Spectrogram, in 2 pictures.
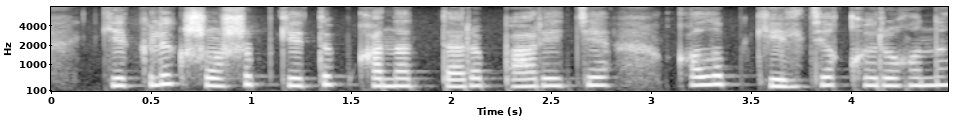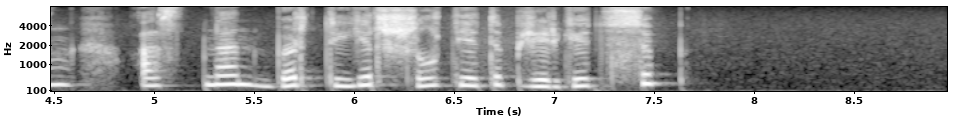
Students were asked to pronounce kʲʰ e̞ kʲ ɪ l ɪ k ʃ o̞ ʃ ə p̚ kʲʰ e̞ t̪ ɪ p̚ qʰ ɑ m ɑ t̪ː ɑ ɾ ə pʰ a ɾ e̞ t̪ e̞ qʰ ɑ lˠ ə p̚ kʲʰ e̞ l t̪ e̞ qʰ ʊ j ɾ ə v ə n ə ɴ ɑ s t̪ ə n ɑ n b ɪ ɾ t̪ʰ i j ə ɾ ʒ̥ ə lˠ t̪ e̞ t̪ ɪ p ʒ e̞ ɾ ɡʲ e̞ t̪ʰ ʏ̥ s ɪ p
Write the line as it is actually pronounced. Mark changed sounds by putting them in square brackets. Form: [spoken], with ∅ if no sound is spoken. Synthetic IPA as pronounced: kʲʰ e̞ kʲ ɪ l ɪ k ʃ o̞ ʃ ə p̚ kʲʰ e̞ t̪ ɪ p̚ qʰ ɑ [n] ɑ t̪ː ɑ ɾ ə pʰ [ɑ] ɾ e̞ t̪ e̞ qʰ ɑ lˠ ə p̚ kʲʰ e̞ l t̪ e̞ qʰ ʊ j ɾ ə [ʁ] ə n ə ɴ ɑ s t̪ ə n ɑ n b ɪ ɾ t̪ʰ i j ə ɾ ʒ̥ ə lˠ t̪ e̞ t̪ ɪ p ʒ e̞ ɾ ɡʲ e̞ t̪ʰ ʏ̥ s ɪ p

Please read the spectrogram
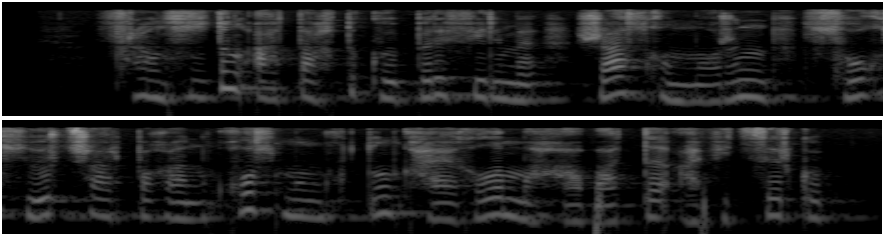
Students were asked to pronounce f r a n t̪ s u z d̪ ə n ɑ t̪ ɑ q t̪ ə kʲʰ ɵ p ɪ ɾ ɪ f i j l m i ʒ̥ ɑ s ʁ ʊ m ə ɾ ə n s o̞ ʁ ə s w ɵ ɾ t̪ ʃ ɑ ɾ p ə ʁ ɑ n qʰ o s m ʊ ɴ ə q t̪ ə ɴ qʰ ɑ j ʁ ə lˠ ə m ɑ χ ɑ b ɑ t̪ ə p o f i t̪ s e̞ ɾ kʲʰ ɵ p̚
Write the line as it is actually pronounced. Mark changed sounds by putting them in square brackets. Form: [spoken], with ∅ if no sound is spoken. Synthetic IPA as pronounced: f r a n t̪ s u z d̪ ə [ɴ] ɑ t̪ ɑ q t̪ ə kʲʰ ɵ p ɪ ɾ ɪ f i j l m [ɪ] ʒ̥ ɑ s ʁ ʊ m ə ɾ ə n s o̞ ʁ ə s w ɵ ɾ t̪ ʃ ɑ ɾ p ə ʁ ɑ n qʰ o s m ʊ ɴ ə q t̪ ə ɴ qʰ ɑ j ʁ ə lˠ ə m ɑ χ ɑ b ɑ t̪ ə [ʔ] o f i t̪ s e̞ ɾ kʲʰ ɵ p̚

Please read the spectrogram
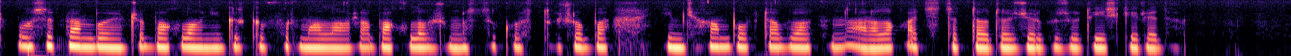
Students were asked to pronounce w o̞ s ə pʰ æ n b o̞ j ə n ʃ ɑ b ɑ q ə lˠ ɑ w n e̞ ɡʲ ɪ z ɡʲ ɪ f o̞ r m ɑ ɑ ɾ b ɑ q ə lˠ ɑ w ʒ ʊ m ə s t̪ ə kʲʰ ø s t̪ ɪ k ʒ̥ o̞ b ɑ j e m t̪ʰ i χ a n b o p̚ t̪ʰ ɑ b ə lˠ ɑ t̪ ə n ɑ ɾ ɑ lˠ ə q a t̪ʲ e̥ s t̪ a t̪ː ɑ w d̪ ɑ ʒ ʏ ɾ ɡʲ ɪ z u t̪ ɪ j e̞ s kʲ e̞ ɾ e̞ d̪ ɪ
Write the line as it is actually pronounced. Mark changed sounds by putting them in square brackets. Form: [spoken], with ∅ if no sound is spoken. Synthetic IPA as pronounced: w o̞ s ə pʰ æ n b o̞ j ə n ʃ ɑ b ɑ q ə lˠ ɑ w n e̞ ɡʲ ɪ z ɡʲ ɪ f o̞ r m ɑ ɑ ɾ b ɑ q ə lˠ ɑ w ʒ ʊ m ə s t̪ ə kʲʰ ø s t̪ ɪ k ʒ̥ o̞ b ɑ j e m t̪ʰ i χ [ɑ] n b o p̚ t̪ʰ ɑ b ə lˠ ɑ t̪ ə n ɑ ɾ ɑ lˠ ə q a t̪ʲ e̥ s t̪ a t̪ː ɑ w d̪ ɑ ʒ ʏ ɾ ɡʲ ɪ z u [d̪] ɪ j e̞ s kʲ e̞ ɾ e̞ d̪ ɪ

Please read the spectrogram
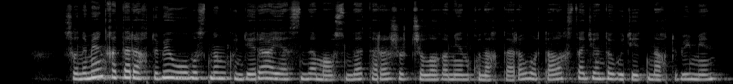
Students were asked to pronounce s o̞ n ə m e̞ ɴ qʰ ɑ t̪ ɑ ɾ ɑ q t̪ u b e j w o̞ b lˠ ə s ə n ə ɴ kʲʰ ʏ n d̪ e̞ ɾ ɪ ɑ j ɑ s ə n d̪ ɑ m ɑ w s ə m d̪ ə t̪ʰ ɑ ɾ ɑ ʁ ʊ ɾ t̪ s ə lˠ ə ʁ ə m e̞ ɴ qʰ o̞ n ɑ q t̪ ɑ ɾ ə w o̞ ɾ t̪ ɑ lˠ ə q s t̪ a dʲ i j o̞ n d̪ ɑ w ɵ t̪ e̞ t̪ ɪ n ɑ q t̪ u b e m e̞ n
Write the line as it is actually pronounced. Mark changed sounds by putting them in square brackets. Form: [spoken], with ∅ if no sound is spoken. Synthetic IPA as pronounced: s o̞ n ə m e̞ ɴ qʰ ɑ t̪ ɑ ɾ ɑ q t̪ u b e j w o̞ b lˠ ə s ə n ə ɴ kʲʰ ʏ n d̪ e̞ ɾ ɪ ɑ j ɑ s ə n d̪ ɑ m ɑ w s ə m d̪ [ɑ] t̪ʰ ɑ ɾ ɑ [ʒ] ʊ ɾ t̪ [ʃ] ə lˠ ə ʁ ə m e̞ ɴ qʰ o̞ n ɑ q t̪ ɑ ɾ ə w o̞ ɾ t̪ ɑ lˠ ə q s t̪ a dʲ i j o̞ n d̪ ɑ w ɵ t̪ e̞ t̪ ɪ n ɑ q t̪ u b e m e̞ n

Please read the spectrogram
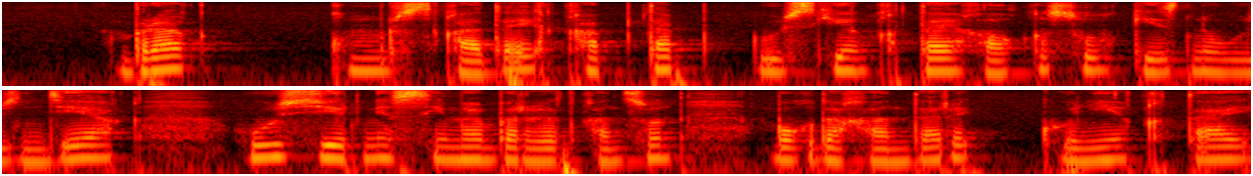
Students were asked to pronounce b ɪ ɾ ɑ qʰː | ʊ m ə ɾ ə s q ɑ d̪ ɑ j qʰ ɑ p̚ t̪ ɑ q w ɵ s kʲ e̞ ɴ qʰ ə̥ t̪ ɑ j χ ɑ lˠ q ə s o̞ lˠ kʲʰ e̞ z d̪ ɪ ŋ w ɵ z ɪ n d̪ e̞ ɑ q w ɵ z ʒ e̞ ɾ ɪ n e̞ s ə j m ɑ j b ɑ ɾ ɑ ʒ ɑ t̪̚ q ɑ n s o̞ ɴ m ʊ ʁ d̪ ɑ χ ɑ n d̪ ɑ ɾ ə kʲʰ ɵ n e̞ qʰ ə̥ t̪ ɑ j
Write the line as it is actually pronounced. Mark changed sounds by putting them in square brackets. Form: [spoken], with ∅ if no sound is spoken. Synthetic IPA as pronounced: b ɪ ɾ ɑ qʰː | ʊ m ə ɾ ə s q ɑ d̪ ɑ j qʰ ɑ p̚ t̪ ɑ [p] w ɵ s kʲ e̞ ɴ qʰ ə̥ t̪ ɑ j χ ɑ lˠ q ə s o̞ lˠ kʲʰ e̞ z d̪ ɪ ŋ w ɵ z ɪ n d̪ e̞ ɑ q w ɵ z ʒ e̞ ɾ ɪ n e̞ s ə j m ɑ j b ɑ ɾ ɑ ʒ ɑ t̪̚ q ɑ n s o̞ ɴ [b] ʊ ʁ d̪ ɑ χ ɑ n d̪ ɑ ɾ ə kʲʰ ɵ n e̞ qʰ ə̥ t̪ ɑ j

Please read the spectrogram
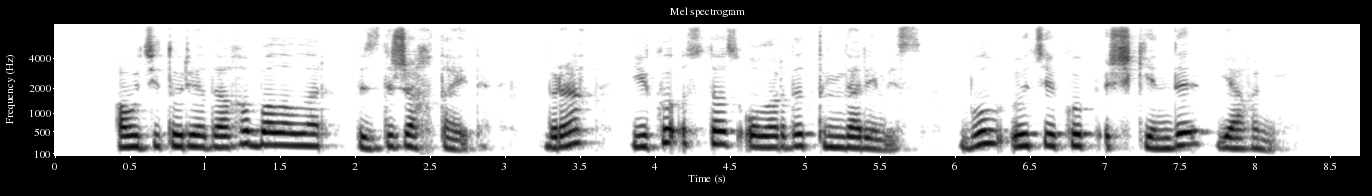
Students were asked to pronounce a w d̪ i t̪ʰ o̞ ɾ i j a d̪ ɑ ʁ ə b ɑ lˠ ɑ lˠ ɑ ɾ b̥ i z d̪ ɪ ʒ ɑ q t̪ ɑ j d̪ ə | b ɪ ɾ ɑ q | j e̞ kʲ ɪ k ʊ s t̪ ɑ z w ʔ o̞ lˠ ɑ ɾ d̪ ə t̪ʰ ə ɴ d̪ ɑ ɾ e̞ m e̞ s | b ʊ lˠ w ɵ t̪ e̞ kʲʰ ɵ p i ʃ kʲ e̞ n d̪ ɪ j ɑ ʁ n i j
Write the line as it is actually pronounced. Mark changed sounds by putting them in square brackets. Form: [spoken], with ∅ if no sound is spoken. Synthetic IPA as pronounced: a w d̪ i [t̪] o̞ ɾ i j a d̪ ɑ ʁ ə b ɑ lˠ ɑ lˠ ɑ ɾ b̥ [ɪ] z d̪ ɪ ʒ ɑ q t̪ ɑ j d̪ ə | b ɪ ɾ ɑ q | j e̞ kʲ ɪ [ʔ] ʊ s t̪ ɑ z w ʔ o̞ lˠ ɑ ɾ d̪ ə t̪ʰ ə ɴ d̪ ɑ ɾ e̞ m e̞ s | b ʊ lˠ w ɵ t̪ e̞ kʲʰ ɵ p [ɪ] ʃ kʲ e̞ n d̪ ɪ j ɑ ʁ n i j

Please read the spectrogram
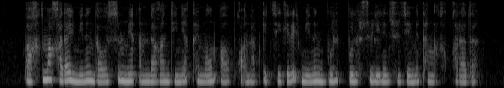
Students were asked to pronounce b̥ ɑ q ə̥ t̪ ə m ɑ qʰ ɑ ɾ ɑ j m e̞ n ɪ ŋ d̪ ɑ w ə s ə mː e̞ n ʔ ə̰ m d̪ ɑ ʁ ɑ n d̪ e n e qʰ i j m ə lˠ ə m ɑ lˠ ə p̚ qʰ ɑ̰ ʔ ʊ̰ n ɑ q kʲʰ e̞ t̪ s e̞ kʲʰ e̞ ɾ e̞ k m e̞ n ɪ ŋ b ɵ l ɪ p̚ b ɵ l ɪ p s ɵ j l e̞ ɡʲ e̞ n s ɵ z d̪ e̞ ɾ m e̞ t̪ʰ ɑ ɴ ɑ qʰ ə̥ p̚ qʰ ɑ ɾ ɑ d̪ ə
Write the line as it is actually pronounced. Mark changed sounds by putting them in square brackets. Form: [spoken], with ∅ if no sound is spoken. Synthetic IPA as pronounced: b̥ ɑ q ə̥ t̪ ə m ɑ qʰ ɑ ɾ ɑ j m e̞ n ɪ ŋ d̪ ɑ w ə s ə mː e̞ n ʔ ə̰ m d̪ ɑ ʁ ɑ n d̪ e n e qʰ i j m ə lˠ ə m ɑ lˠ ə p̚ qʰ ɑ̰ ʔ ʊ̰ n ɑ [p] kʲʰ e̞ t̪ s e̞ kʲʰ e̞ ɾ e̞ k m e̞ n ɪ ŋ b ɵ l ɪ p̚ b ɵ l ɪ p s ɵ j l e̞ ɡʲ e̞ n s ɵ z d̪ e̞ ɾ m e̞ t̪ʰ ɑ ɴ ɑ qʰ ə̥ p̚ qʰ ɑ ɾ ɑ d̪ ə

